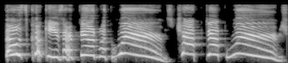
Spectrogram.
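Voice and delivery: high, drawn-out gleeful announcement. A narrator's reading. Little girl tells the party about cookies, gleefully. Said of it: "she gleefully told everyone".

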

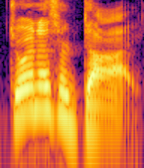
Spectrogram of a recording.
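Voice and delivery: loud, high threat; threatening. Acted. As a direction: snarl the ultimatum. Intimidating a downed orc.

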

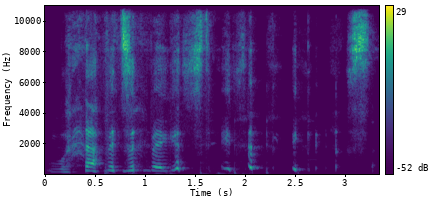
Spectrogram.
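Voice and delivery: laughing stage whisper; breathy giggling whisper; joking whisper. Acted. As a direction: whisper it like a conspiratorial joke. Joking Vegas motto aside.

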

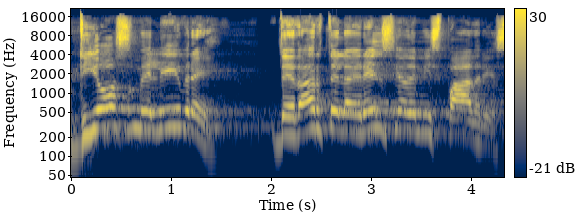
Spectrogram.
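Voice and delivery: slow, high, emphatic refusal; Nabot's firm refusal. Acted. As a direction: draw out "Dios me libre" high and slow. Predicador actúa la respuesta de Nabot. (negativa solemne de Nabot)

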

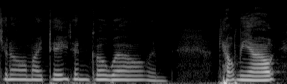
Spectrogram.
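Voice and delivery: lightly voiced earnest guy asking for sympathy; solemn guy. Solemn guy asks the station for help, lightly voiced earnest plea. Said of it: "a solemn guy who was just like".

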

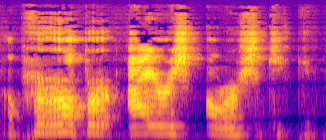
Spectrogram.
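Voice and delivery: drawn-out hammed-up Irish accent; slow mock Irish accent. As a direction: savour each word in a fake Irish brogue. Repeating friend's mock Irish line.

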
